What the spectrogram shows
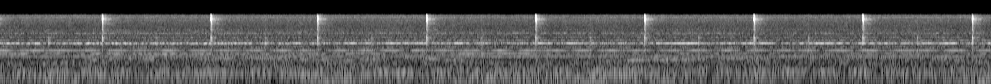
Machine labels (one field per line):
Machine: valve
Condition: normal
